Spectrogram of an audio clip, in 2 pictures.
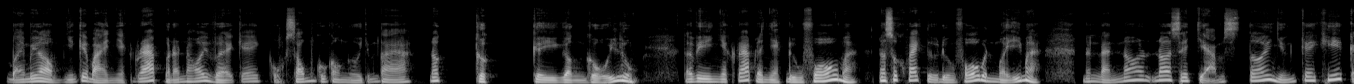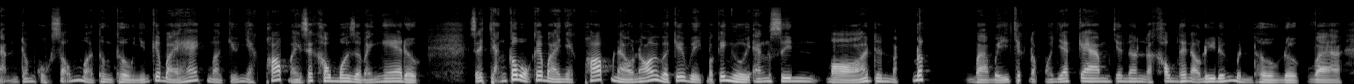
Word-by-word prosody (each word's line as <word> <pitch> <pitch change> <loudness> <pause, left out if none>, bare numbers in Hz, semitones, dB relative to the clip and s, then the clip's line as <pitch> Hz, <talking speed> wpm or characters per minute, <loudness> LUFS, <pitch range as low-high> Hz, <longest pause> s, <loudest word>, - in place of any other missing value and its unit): Bạn 110 +3 -4
biết 135 - +2
hông, 120 -10 +2
những 110 +1 -7
cái 165 - 0
bài 95 -6 0
nhạc 95 +1 -9
rap 145 +6 +3
mà - - -2
nó 100 - -2
nói 135 +7 -1
về 100 -8 -2
cái 135 +6 -7
cuộc - - -10
sống 130 +6 -1
của 130 -5 -6
con 115 -3 -5
người 95 -3 -6
chúng 115 +6 -11
ta 125 - -3
á, 115 +3 -4 0.2
nó 165 +1 +2 0.4
cực - - 0 0.3
kỳ 105 -3 +2
gần 100 -2 0
gũi 95 0 +1
luôn. 165 -7 +5 0.5
Tại 120 - -1
vì 130 -2 +3
nhạc 120 -1 -3
rap 180 0 +2
là 115 - +3
nhạc 105 +1 -4
đường 105 -3 +1
phố 150 - +5
mà, 140 - +3 0.2
nó 175 - +5
xuất 200 +3 +3
phát 190 +1 +2
từ 115 -5 -2
đường 105 -2 -1
phố 150 - +3
bên 150 -9 +2
Mỹ 105 +6 +1
mà, 170 - +3 0.4
nên 135 0 -6
là 100 -3 -1
nó 175 - -1
nó 195 +2 +1
sẽ 165 -4 0
chạm 90 +9 -3
s - - -2
tới 185 +6 +2
những 115 - -2
cái 180 -1 0
khía 205 +6 +2
cạnh 100 - -7
trong 130 +1 -5
cuộc 105 -4 -9
sống 180 +4 -3
mà 110 - -2
thường 110 +1 -5
thường 105 -3 0
những 105 +4 -4
cái 185 - 0
bài 105 -11 -1
hát 170 - -1
mà, 105 - -4
kiểu, 105 +3 -8
nhạc 120 -5 -7
pop 205 +3 +6
bạn 105 -1 -3
sẽ 170 - +2
không 155 -3 +1
bao 145 0 +3
giờ 120 -4 +2
bạn 105 +3 -4
nghe 140 +1 +2
được. 100 -2 +1 0.5
Sẽ - - 0
chẳng 165 - -5
có 225 - +8
một 200 - +5
cái 205 - +3
bài 150 -10 +2
nhạc 115 -1 -4
pop 205 +3 +7
nào 110 -5 +2
nói 170 - +4
về - - +3
cái 180 0 +2
việc 120 - 0
mà - - -2
cái 185 - +2
người 130 -10 +5
ăn 135 +3 -2
xin 145 -1 +1
bò 100 -1 +4
ở 145 - +4
trên 145 -2 0
mặt 125 - -6
đất 210 +3 +2 0.4
mà 110 -2 0
bị 100 +1 0
chất - - -6
độc - - -7
màu 110 - -8
da 130 +5 +1
cam 140 -3 +3
cho 145 +2 -3
nên 135 -1 -2
là 110 - -3
không 145 +6 -2
thể 145 +2 +1
nào 140 -7 -1
đi 135 +3 +3
đứng 145 +6 +1
bình 115 -9 -3
thường 100 -3 0
được, 100 -1 +1
và 100 -2 0
130 Hz, 270 wpm, -23 LUFS, 105-155 Hz, 0.5 s, có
